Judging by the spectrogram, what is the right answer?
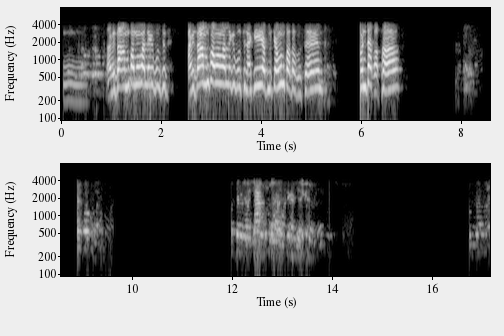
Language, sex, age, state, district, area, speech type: Bengali, female, 18-30, West Bengal, Murshidabad, rural, conversation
